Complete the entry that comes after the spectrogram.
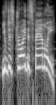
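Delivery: high, loud furious scream. A narrator's reading. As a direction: scream it at him, shrill with rage. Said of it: "my mom screamed".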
